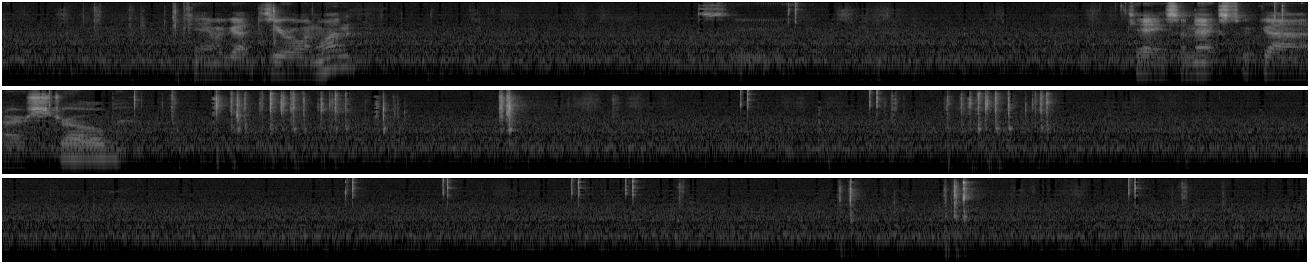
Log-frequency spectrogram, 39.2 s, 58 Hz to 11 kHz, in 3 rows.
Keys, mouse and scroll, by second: 1.7 Right, 2.6 Left, 6.1-7.9 drag, 12.7-18.1 drag, 20.4-30.5 drag.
